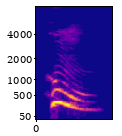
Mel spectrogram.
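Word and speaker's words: hūṃ: Many of you seems to saying hum. It's not hum, okay? It's hung.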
